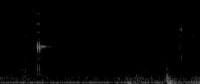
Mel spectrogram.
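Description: A single short electronic beep from an EdgeTX radio transmitter as a menu tab is tapped on its touchscreen, followed by a couple of faint handling knocks.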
